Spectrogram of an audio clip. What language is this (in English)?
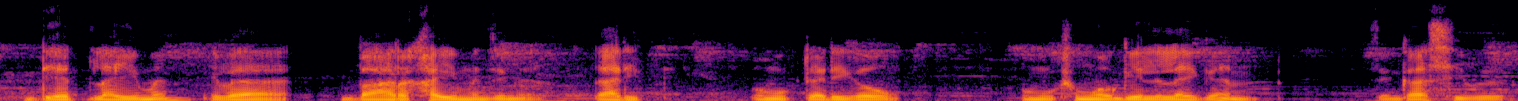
Bodo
